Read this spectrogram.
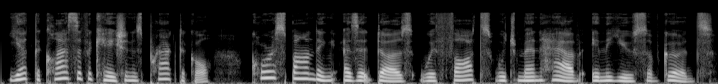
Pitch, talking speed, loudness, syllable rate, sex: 190 Hz, 160 wpm, -18 LUFS, 4.4 syllables/s, female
